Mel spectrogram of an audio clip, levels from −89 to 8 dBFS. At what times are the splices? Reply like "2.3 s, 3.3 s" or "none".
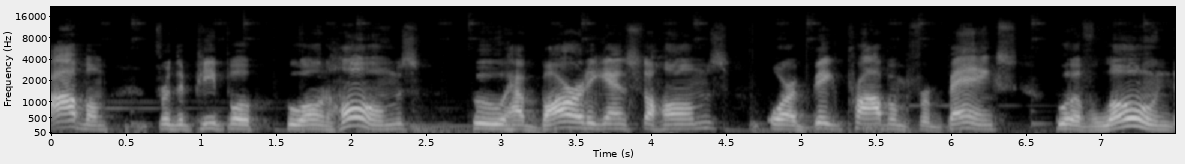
none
